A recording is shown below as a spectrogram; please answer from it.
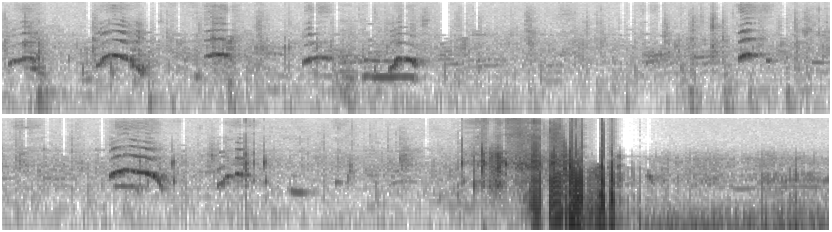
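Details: Dachshund puppies waiting at breakfast time give bursts of curved, rising-then-falling whines separated by short pauses, followed by a loud rushing clatter near the end.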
